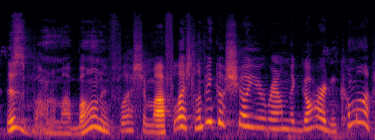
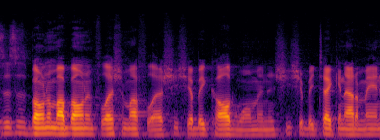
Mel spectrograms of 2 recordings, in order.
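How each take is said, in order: First: Soft, eager aside rising in pitch; hushed, playful courting; smitten Adam. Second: Low, quiet, rushed recitation; boring read. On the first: Acted. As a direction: sweet-talk her quietly, quickening. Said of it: "you gotta picture this in your mind". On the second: Shown as a demonstration. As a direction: rattle it off dully, dropping low. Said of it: "it sounds kind of boring".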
